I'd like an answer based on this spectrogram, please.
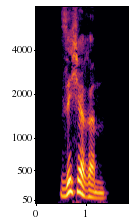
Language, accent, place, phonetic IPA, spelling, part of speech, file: German, Germany, Berlin, [ˈzɪçəʁəm], sicherem, adjective, De-sicherem.ogg
- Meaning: strong dative masculine/neuter singular of sicher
